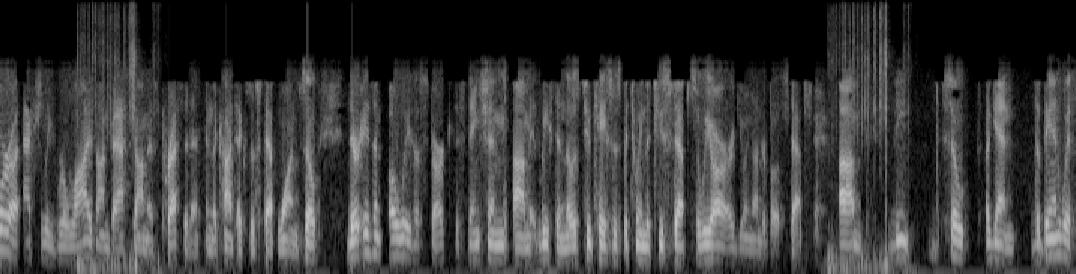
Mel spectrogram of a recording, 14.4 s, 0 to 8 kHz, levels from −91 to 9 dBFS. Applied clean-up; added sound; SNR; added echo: none; Scissors; 16 dB; none.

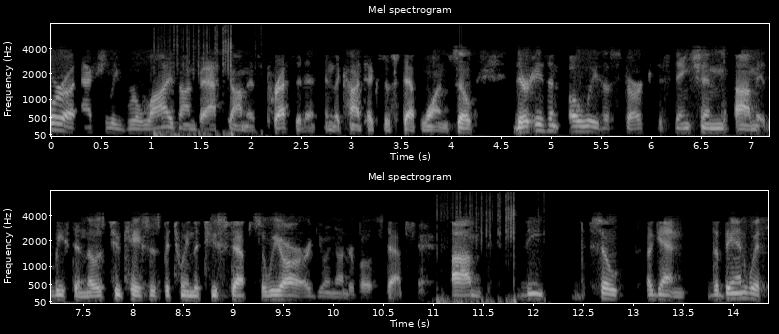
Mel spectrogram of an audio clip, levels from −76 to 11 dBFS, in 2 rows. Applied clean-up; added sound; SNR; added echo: classical method spectral subtraction.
